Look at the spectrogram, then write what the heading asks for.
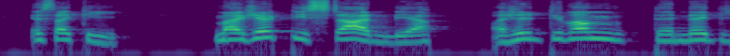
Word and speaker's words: sábia: Já diferente daqui, sábia. Então, aqui a sílaba tônica recai na penúltima sílaba.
